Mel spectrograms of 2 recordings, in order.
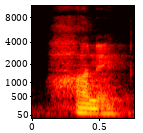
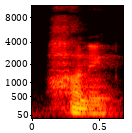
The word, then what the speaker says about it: honey: to pronounce it correctly the key is to pronounce correctly the first syllable and particularly the first vowel sound so it's honey honey with a r sound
